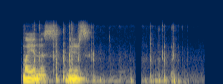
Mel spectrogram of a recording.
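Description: Computer keyboard being typed, a run of separate key clicks, with a brief voice in the first half.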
